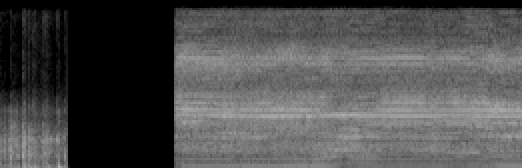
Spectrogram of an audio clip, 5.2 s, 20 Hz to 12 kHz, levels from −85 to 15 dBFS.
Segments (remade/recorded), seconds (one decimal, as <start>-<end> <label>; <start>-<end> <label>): 0.0-2.3 recorded; 2.3-3.5 remade; 3.5-5.2 recorded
